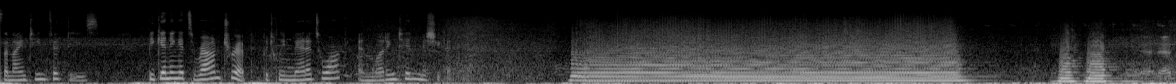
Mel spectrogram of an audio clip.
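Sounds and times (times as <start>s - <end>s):
speech: 0.0s - 4.9s, 5.7s - 7.1s, 10.6s - 11.2s
Badger car ferry's deep horn blasts: 5.7s - 11.7s.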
